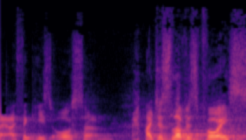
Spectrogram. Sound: laughter

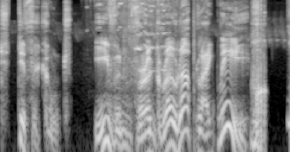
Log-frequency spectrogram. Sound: snorts

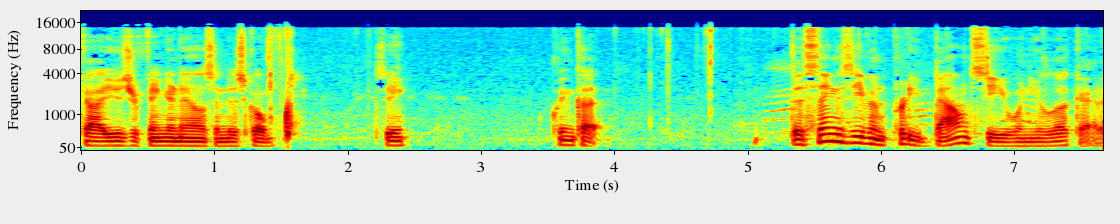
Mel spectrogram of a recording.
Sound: plip

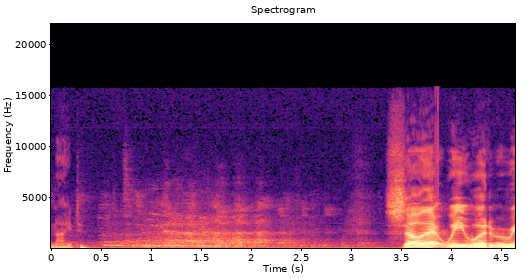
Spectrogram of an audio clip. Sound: laughs

